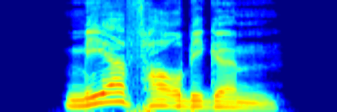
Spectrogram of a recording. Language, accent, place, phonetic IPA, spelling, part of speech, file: German, Germany, Berlin, [ˈmeːɐ̯ˌfaʁbɪɡəm], mehrfarbigem, adjective, De-mehrfarbigem.ogg
- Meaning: strong dative masculine/neuter singular of mehrfarbig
